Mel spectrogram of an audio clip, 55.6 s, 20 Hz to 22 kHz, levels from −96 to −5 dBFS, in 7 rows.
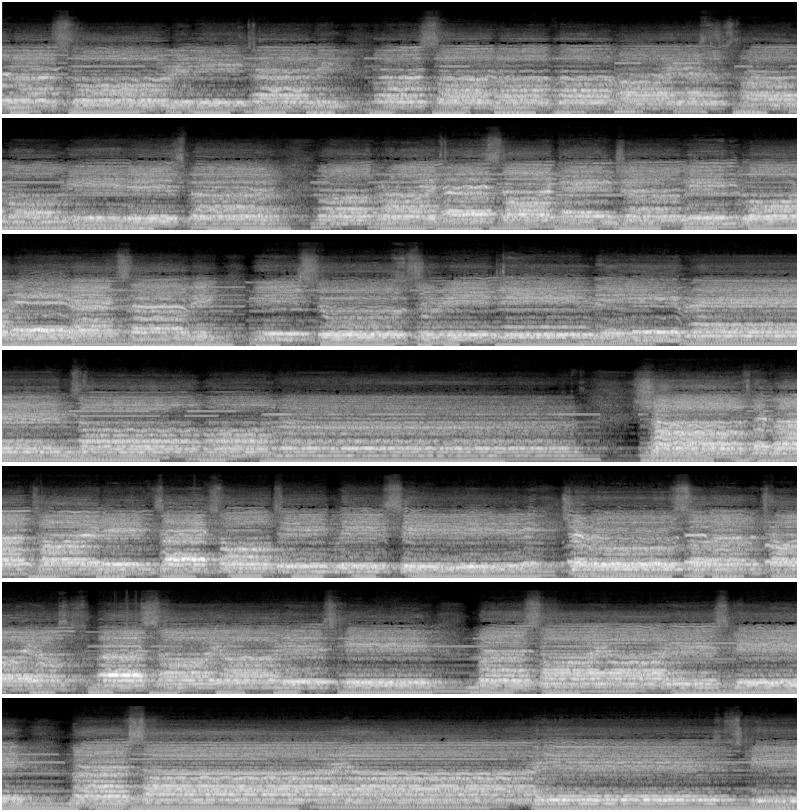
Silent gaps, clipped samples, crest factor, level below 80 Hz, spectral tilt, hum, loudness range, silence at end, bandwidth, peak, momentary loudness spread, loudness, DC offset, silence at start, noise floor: none; under 0.1%; 18 dB; -40 dBFS; -5 dB/octave; none; 7 LU; 0 s; 11 kHz; 0 dBFS; 8 LU; -19 LUFS; under 0.1%; 0 s; -41 dBFS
